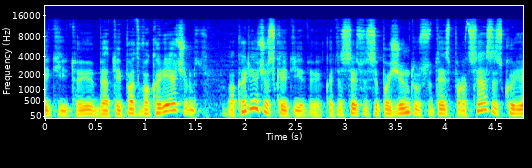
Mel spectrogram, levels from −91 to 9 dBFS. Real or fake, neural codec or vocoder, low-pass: real; none; 14.4 kHz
